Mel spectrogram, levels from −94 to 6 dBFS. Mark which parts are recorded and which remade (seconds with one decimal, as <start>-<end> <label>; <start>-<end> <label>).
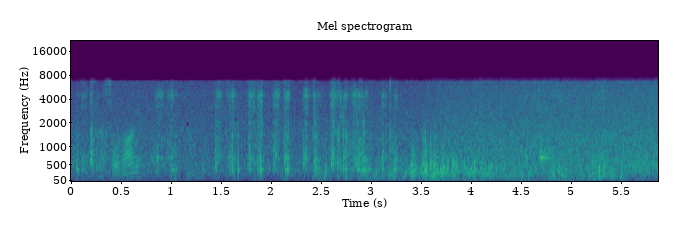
0.0-2.3 recorded; 2.3-2.9 remade; 2.9-4.5 recorded; 4.5-5.4 remade; 5.4-5.9 recorded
